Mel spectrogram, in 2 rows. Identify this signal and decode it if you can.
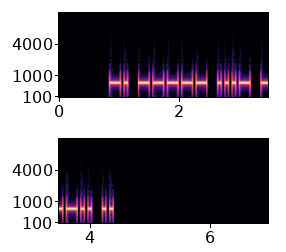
Morse code, heard as a keyed tone, about 21 wpm, 700 Hz. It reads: N0VZI
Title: USA Call Signs - 5 Characters - Repeated 2x - 20wpm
